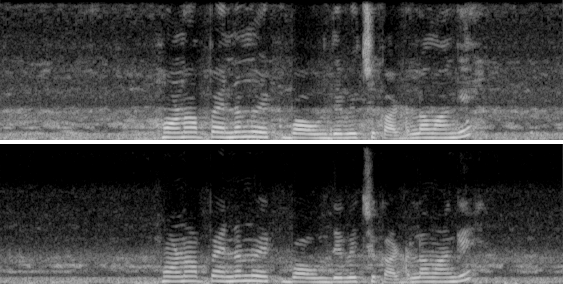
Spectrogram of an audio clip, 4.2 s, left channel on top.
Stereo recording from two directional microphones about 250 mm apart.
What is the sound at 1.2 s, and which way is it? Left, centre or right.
A woman's voice, centre.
